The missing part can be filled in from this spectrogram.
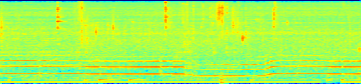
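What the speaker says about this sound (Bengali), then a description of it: "তাহলে আমি প্রথমে আলুগুলোকে ভেজে নিচ্ছি তেলে।" Potatoes frying in oil for Bengali chicken kosha, a dense, steady crackling sizzle close and loud throughout, with a faint tonal hum running underneath.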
